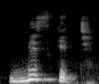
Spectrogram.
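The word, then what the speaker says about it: biscuit: খেয়াল করবেন এই বিস্কিটের মধ্যে যে ইউ লেটারটি রয়েছে এটি কিন্তু উচ্চারণ হচ্ছে না, এই ইউটি হচ্ছে সাইলেন্ট ইউ।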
